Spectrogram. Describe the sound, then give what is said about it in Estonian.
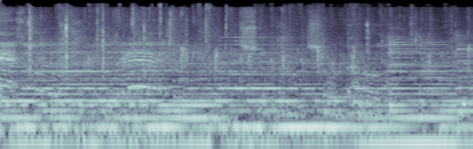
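An audience at a morning church service applauds for Jesus in a dense, steady wash of clapping over a sustained low musical drone, loud and continuous for the whole stretch, with faint voices mixed in. “Anname Jeesusele üks vägev aplaus tema väärikusele täna hommikul.”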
